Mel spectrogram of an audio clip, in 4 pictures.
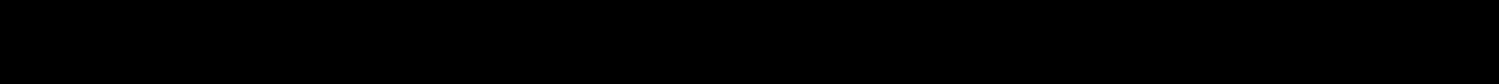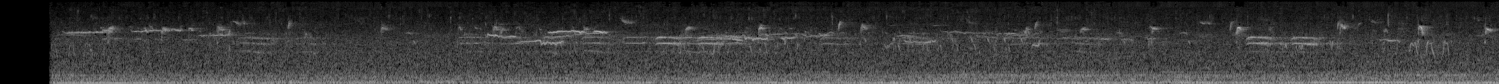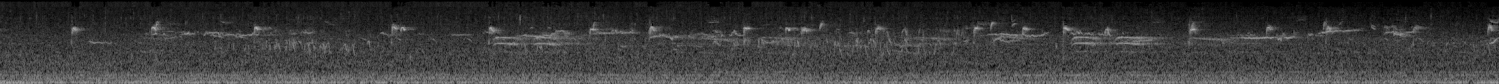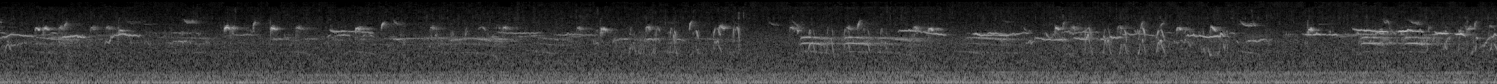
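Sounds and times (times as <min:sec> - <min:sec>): songbirds chirping and trilling: 0:15.5 - 0:59.9.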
